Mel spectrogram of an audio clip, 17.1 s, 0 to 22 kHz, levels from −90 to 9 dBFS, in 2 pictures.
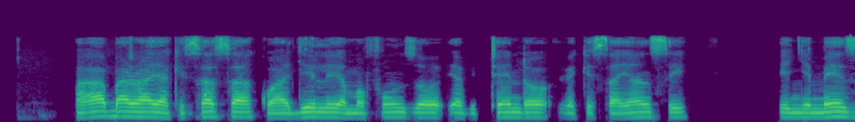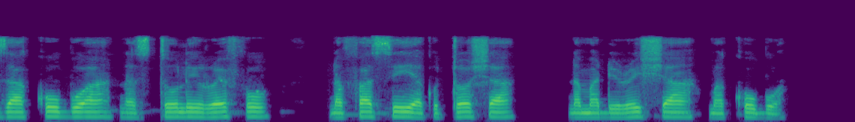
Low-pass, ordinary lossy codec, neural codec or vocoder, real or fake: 7.2 kHz; AAC, 48 kbps; none; real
